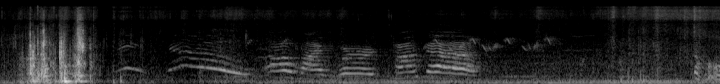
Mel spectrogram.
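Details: Alaskan Malamute Tonka, alone in the pool after jumping in without permission, cries: a run of about a dozen arched, tonal whines, each rising then falling, tumbling in quick succession after loud splashing at the start.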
